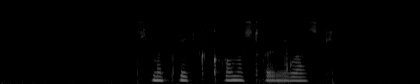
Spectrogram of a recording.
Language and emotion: Russian, neutral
